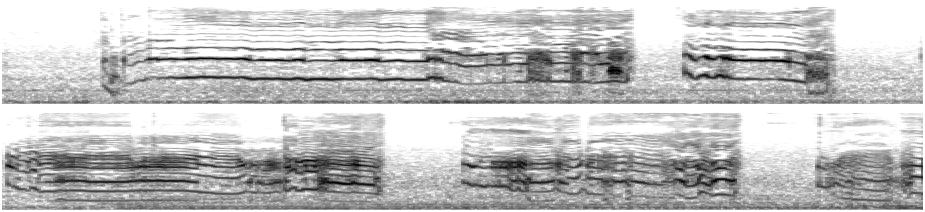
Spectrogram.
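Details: Rescued red fox squealing with excitement while being petted: high, whining, harmonic squeals in bursts of one to two seconds, some rising then holding level, separated by short pauses.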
